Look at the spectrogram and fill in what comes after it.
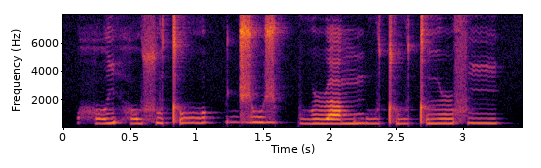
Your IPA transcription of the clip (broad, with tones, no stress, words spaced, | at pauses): hɔ̤˨i̯hɔ̤˨sʷə˨tʼo̤˦ | d͡ʒo̤˦ʒ pːṳ˨ɹa˨˦ŋ mṳ˨˦ tʼṳ˨ tʼɯ˨˦ɹfi˦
